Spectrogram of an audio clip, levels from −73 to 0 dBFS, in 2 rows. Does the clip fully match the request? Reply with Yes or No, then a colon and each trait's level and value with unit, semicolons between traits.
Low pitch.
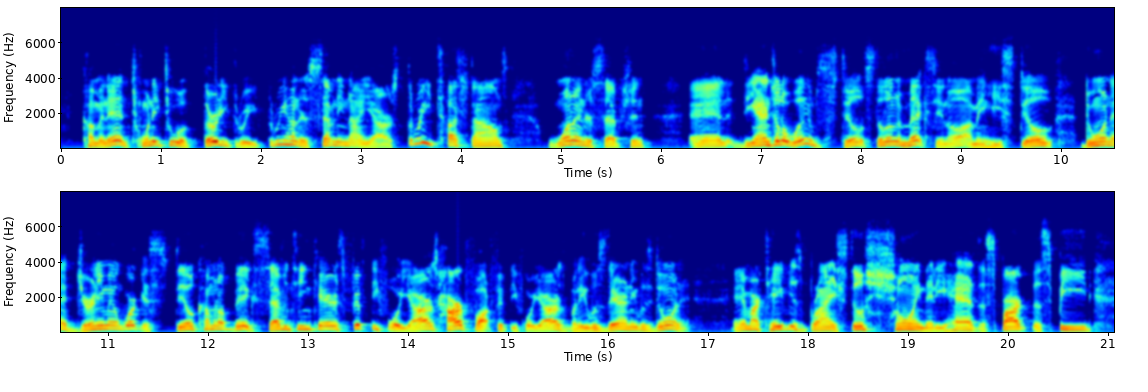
No: medium, 160 Hz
